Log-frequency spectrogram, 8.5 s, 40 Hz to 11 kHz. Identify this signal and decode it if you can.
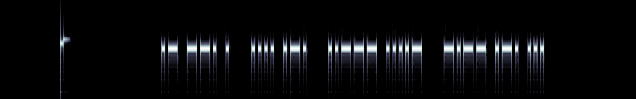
Morse code, heard as a keyed tone, about 27 wpm, 700 Hz. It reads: AGE HR 24 YRS
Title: K1USN SST QSO Practice 28wpm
